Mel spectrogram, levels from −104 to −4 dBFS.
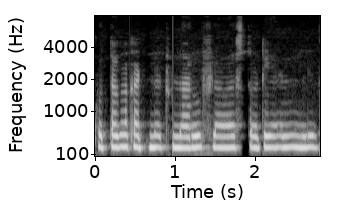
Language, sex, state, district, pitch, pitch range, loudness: Telugu, female, Telangana, Karimnagar, 240 Hz, 235-245 Hz, -23 LUFS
